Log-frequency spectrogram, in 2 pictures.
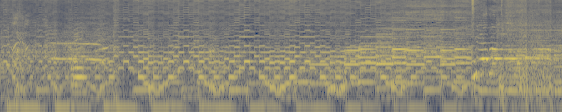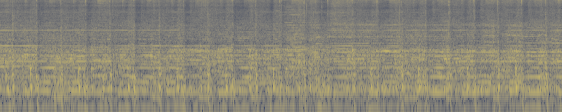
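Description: Live rock band playing a song in F: a stepping keyboard line over a pulsing bass, then the full band with drums, cymbals and electric guitars comes in suddenly about ten seconds in.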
